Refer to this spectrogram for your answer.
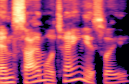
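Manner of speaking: simultaneously held open on a rising, continuing comma tune.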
